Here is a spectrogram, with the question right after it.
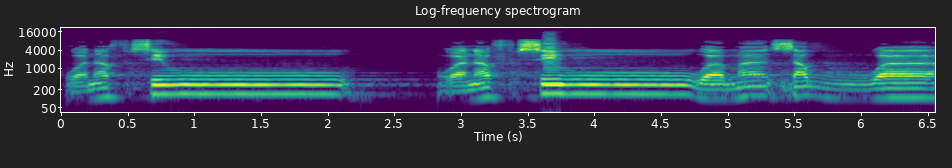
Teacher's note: tidak boleh mantul, wa nafsim tidak boleh, wa nafsi, wa nafsi, lalu sin bertemu wawu dimasukkan ke wawu dengung ditahan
